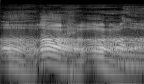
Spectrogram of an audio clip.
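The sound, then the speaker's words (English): A voice imitates an audience groaning, giving one long, drawn-out moan that wavers up and down in pitch and swells louder in the middle over about three seconds. “I was like, what would cause the audience to groan the most throughout our sets? What's going to make the audience go,”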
